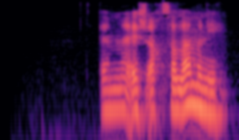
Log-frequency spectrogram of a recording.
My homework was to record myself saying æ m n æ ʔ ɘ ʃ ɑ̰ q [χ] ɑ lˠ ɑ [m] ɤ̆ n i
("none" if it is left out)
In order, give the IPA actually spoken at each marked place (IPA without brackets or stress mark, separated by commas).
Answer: s, m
